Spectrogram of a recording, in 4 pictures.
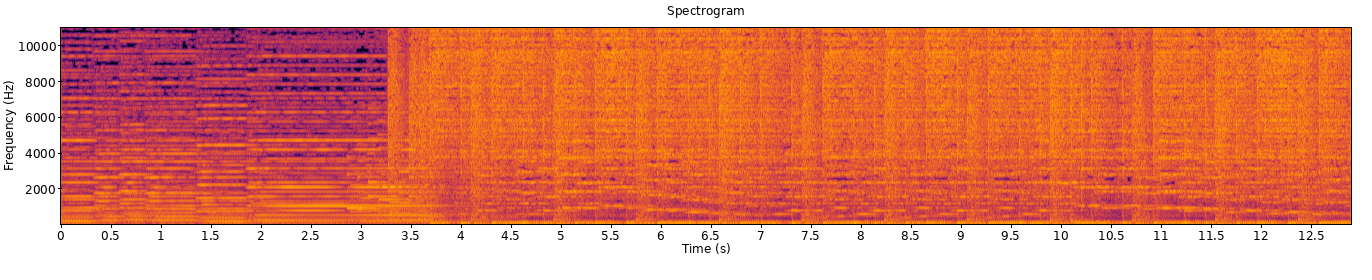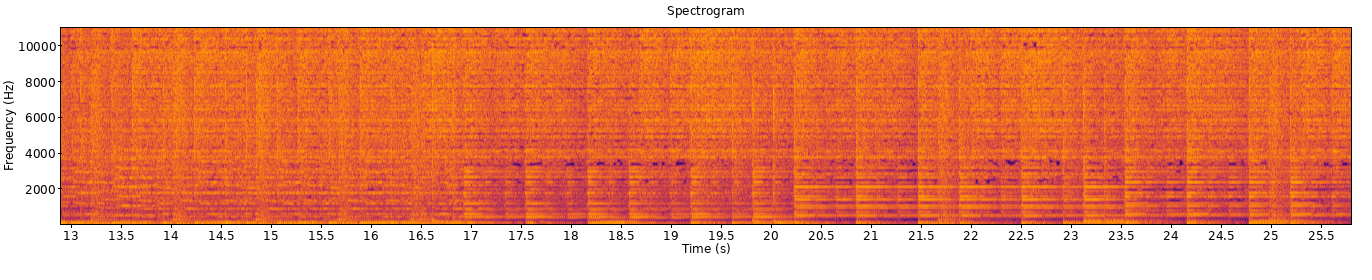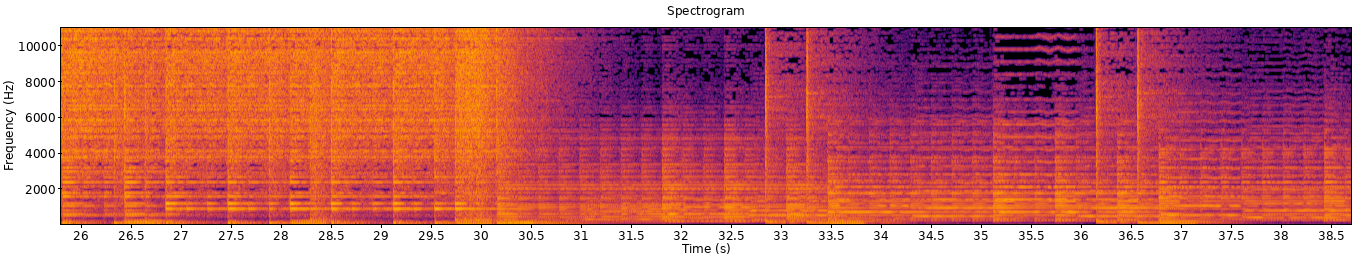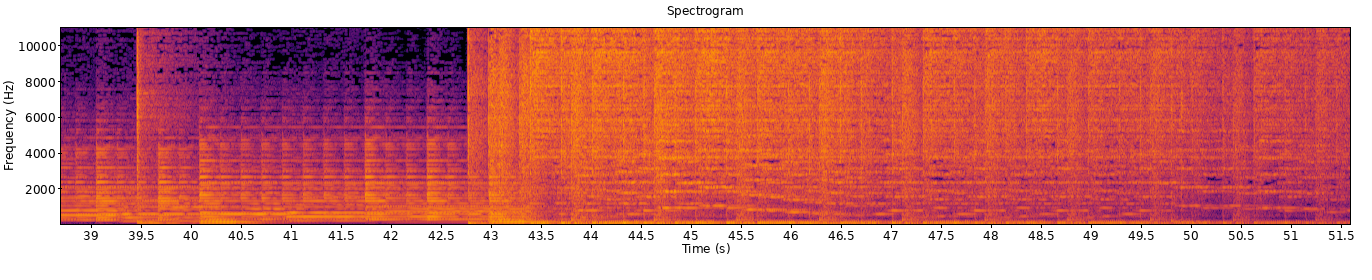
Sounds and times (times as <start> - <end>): Theme music: 0.0 - 51.5.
